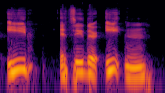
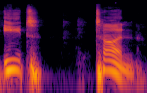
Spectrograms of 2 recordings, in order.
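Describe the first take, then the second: First: It sounds like the word eaten. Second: It sounds like eat followed by ton. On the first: "like Eaton a ton" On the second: "like eat a ton"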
